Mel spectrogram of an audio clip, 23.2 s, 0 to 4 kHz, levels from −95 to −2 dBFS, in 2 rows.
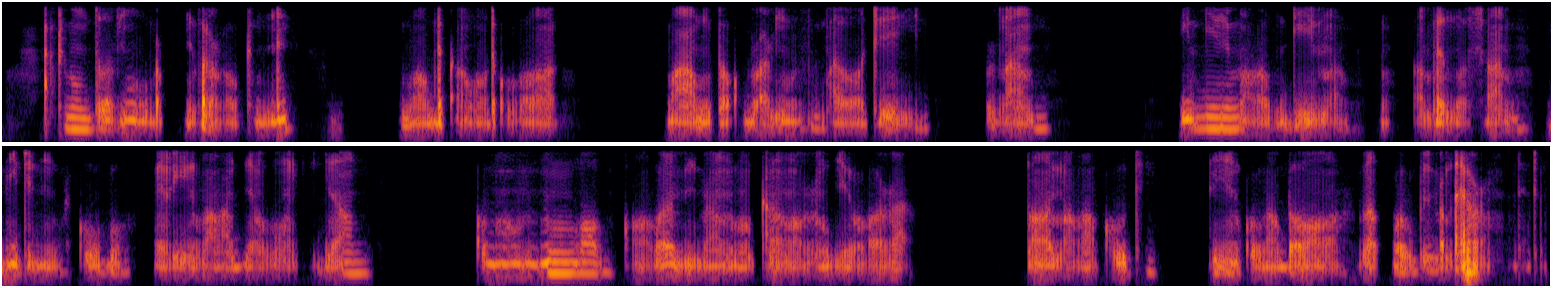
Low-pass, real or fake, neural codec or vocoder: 3.6 kHz; fake; autoencoder, 44.1 kHz, a latent of 192 numbers a frame, MeloTTS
